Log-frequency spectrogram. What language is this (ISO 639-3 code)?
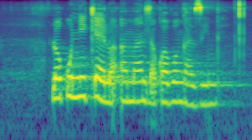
nbl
